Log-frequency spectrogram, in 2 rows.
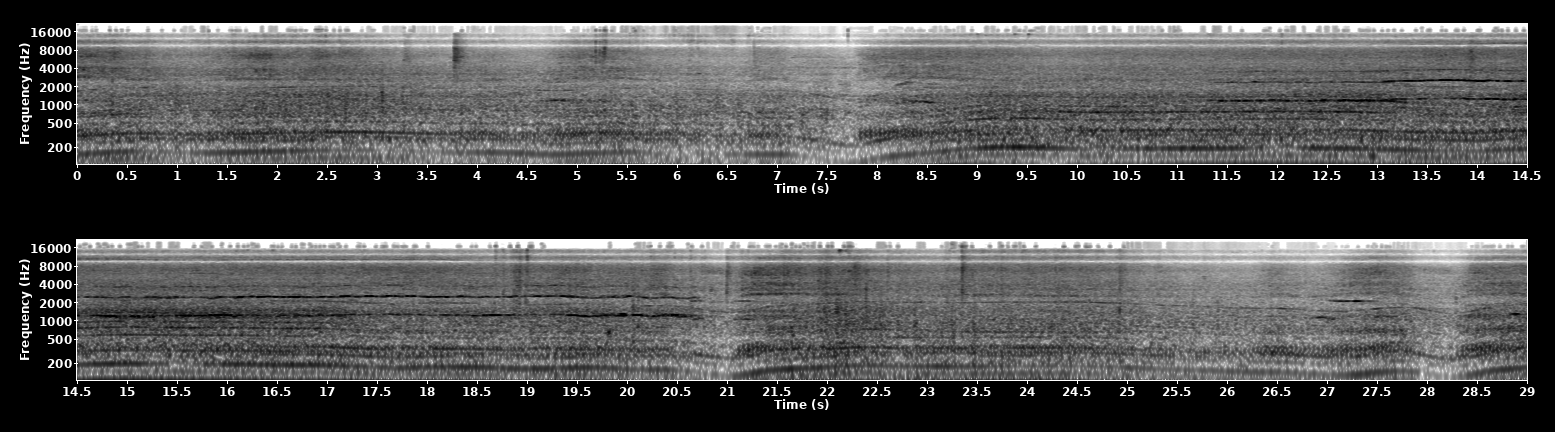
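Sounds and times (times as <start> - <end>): bulldozer diesel engine running: 0.0 - 29.0.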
